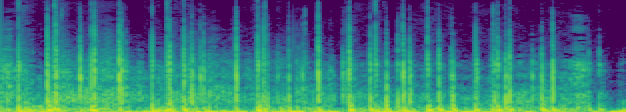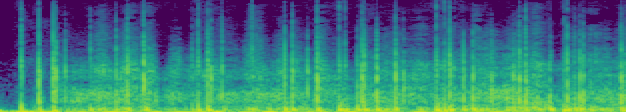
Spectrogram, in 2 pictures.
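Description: Long nails tap fast on the top of a small, hollow, white printed cardboard mailer box resting on a fluffy mat. The result is a rapid, steady stream of short, dry, hollow thumps with a deep low body and almost no ring, with a brief lull around the middle before the tapping resumes.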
